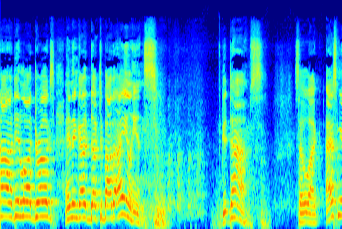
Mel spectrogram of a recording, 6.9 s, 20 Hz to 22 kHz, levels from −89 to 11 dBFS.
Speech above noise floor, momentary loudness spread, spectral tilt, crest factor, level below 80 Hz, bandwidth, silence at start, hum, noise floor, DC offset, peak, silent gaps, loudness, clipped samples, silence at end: 28 dB; 13 LU; -3 dB/octave; 14 dB; -48 dBFS; 15.5 kHz; 0 s; none; -41 dBFS; under 0.1%; 0 dBFS; none; -13 LUFS; under 0.1%; 0 s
